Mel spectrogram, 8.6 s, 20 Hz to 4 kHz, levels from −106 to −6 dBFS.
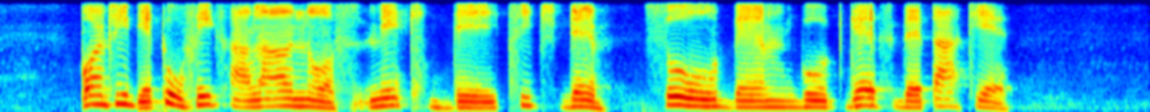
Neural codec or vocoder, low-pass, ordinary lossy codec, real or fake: codec, 24 kHz, 0.9 kbps, WavTokenizer, medium music audio release; 3.6 kHz; none; fake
